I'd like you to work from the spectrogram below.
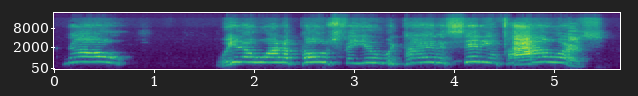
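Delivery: shrill, very high-pitched, loud voice. Retelling how the unhappy pets and kids answered from the house: high-pitched voice. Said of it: "I heard this high pitched voice".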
